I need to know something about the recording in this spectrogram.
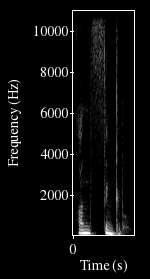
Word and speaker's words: unthinkable: unthinkable unfavorable and also remember unthinkable we pronounce think with a sound so we gently put the tongue between the teeth think unthinkable more on this sound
